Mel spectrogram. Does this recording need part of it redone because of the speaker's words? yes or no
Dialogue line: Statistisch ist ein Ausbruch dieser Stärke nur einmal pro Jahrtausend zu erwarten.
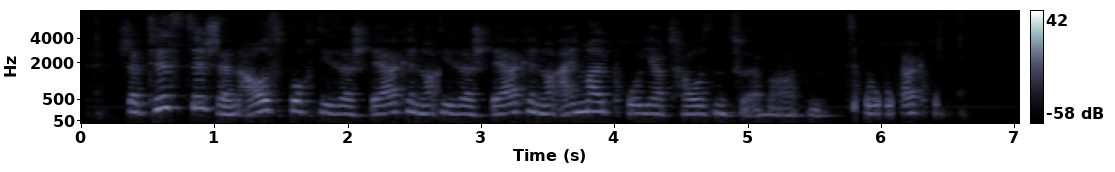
yes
